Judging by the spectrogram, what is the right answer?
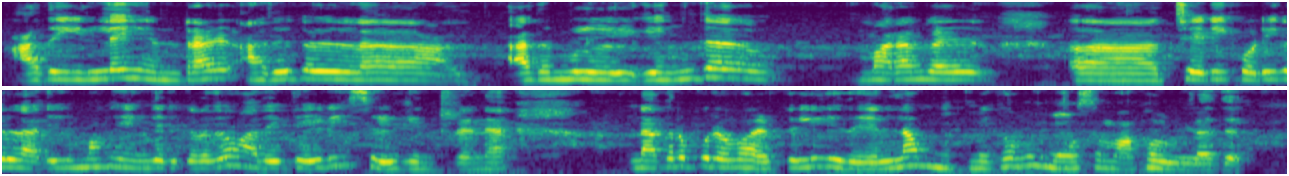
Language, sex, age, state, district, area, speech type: Tamil, female, 30-45, Tamil Nadu, Tiruvallur, urban, spontaneous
